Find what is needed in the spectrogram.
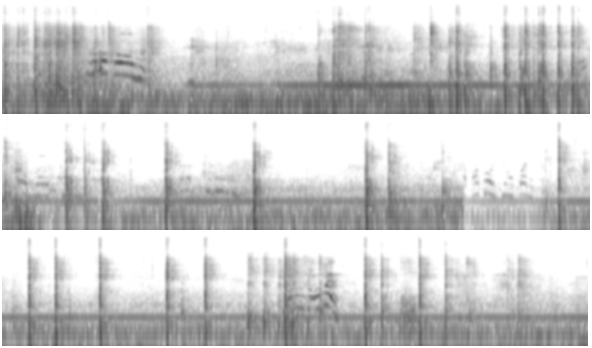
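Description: Paintball markers firing during a game: sharp, irregular pops, some single and some in quick strings, scattered through the whole stretch.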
